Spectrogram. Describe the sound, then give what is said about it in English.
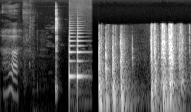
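A single bright doorbell chime rings out and fades, followed by two bursts of heavy, rapid knocking on a door, loud. A brief high vocal sound comes just before. “Well, I want you to ding dong.”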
